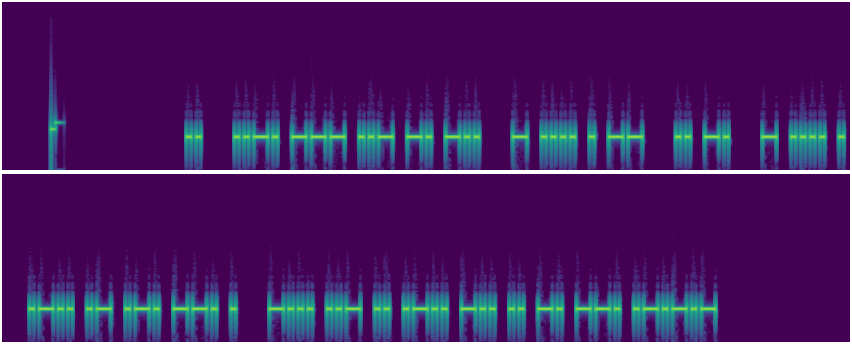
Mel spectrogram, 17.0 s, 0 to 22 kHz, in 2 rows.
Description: Morse code, heard as a keyed tone, about 25 wpm, 700 Hz. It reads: I FOUND THEM IN THE LARGE BUILDING.
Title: Sentences from Top 1000 Words - Review Part 5 - 25wpm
